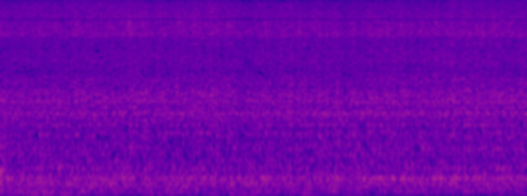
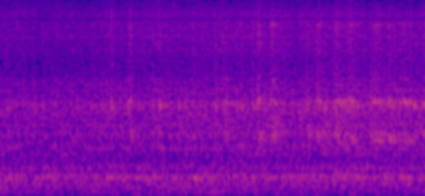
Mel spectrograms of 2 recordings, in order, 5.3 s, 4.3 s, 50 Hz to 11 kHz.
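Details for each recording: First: Hornby Class 31 model diesel locomotive on a rolling road at higher speed, after removing the fan assembly: a smooth, even high whir with no squeal. The high-pitched squeal is gone and it runs cleanly. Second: Hornby Class 31 Super Detail model diesel locomotive on a DC rolling road after storage: a quick light rattle and thin high squeal at speed, with hesitancy. The owner suspects the roof fan mechanism, which is later removed.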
